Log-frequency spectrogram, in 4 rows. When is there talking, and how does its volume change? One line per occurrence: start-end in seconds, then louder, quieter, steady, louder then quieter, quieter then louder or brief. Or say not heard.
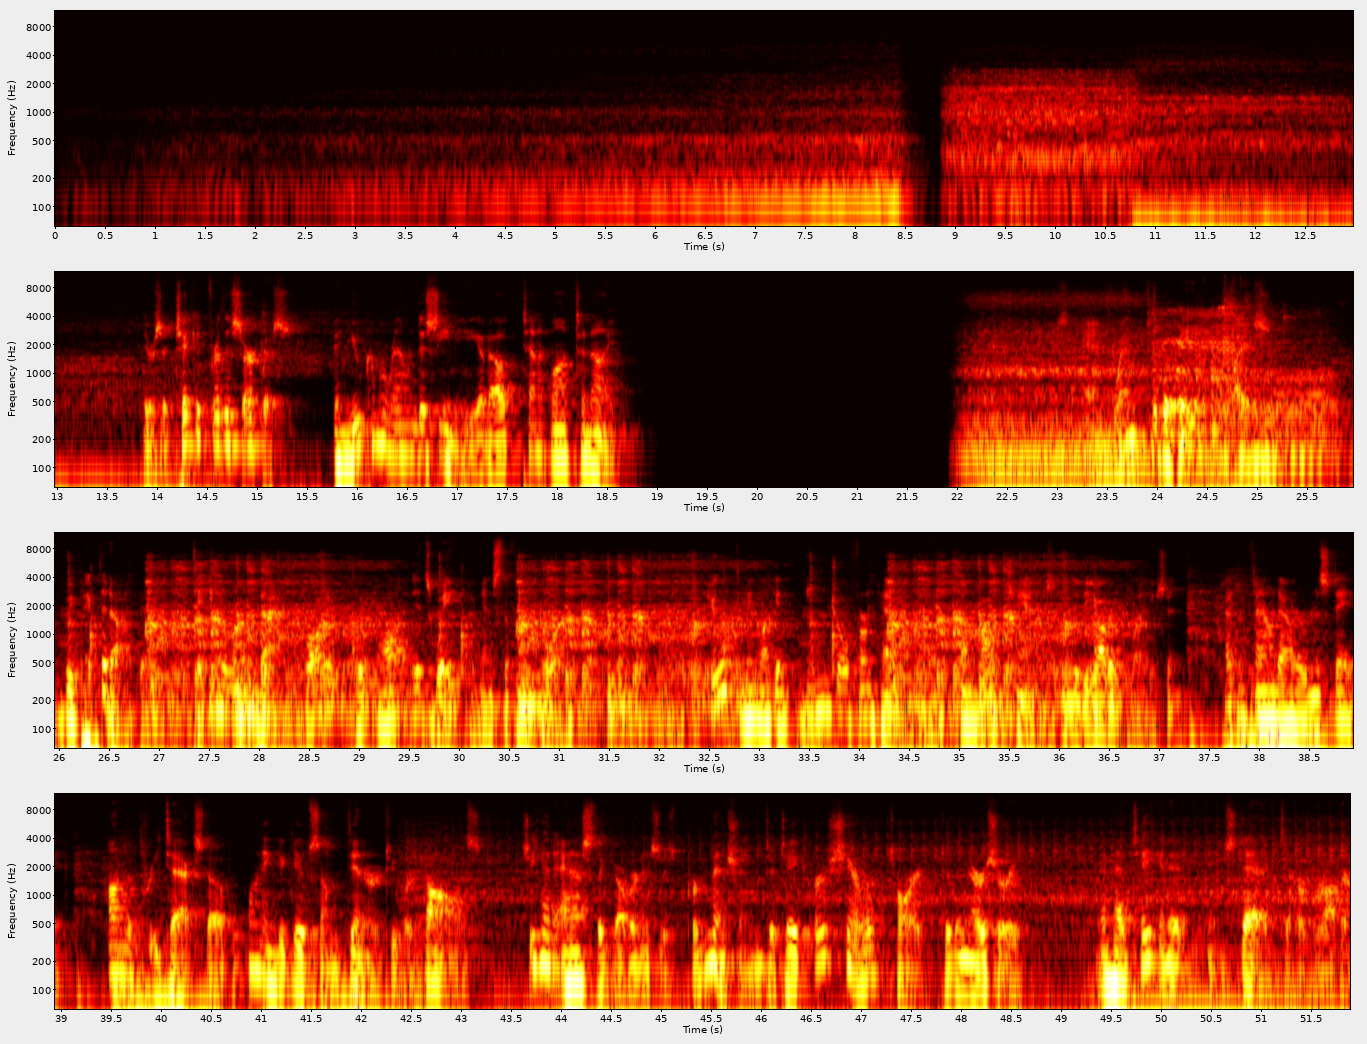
13.8-18.6 quieter then louder
22.9-25.2 brief
26.1-31.1 steady
32.5-51.8 steady.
